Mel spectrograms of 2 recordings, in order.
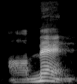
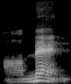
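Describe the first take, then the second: First: The second syllable carries strong emphasis. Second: The second syllable carries strong emphasis.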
